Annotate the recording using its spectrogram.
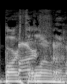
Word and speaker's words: Barcelona: Well, that's the way you're supposed to say it, is Barcelona. – Barcelona. Yeah. Was it The Internship? – So you're supposed to pronounce the soft C is supposed to be Barcelona.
